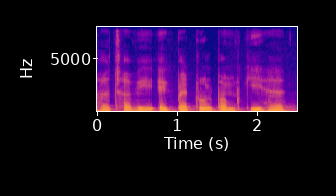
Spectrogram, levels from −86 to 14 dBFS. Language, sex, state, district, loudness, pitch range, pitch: Hindi, male, Assam, Kamrup Metropolitan, -14 LUFS, 140-145 Hz, 145 Hz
